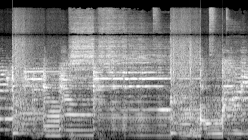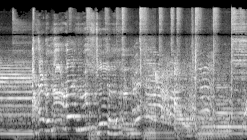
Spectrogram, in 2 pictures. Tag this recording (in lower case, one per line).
music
